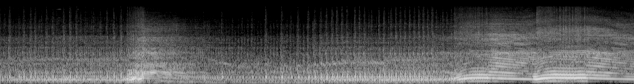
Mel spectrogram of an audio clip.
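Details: 2018 KTM 300 XCW two-stroke fitted with an XTNG carburetor (replacing a 38 with power jet): crisp blips climbing sharply in pitch and dropping cleanly back to a steady idle; healthy, responsive carburetion.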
